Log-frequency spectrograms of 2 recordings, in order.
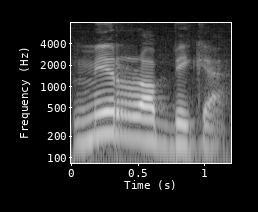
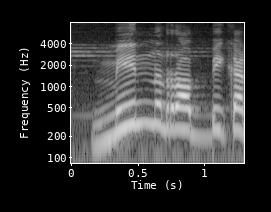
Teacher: নুন এবং র মিলে গিয়ে মিন রব্বিকা না হয়ে এখানে মির রব্বিকা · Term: ঈদগাম বিনা গুন্না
